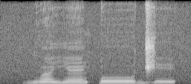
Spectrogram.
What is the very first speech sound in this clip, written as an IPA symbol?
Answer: ɡʷ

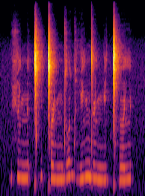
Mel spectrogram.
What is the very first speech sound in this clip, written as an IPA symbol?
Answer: ç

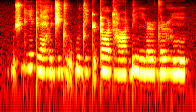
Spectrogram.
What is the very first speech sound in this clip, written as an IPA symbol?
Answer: ɓ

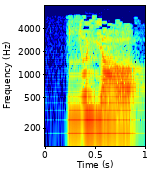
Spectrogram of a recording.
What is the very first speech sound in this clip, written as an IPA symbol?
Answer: ʎ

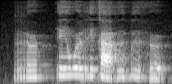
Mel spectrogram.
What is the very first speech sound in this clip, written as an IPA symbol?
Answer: r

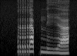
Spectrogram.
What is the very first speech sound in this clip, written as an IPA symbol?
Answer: r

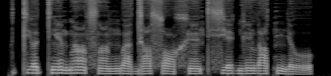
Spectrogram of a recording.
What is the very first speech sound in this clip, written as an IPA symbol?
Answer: tʲ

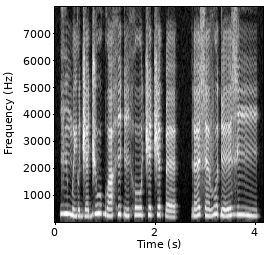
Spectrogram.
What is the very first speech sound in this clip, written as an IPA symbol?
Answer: ɣ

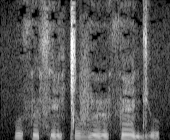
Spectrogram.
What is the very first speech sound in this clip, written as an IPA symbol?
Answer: ʊ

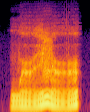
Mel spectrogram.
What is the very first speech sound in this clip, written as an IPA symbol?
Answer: w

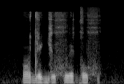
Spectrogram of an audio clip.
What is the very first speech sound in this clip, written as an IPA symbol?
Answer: ɔ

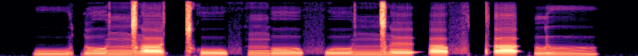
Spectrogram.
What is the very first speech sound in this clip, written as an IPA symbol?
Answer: uː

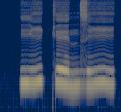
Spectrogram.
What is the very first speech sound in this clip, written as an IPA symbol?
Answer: j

